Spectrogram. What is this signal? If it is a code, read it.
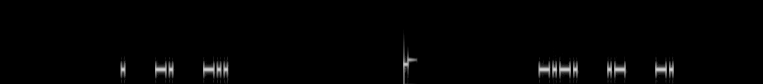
Morse code, heard as a keyed tone, about 36 wpm, spaced as for 20 wpm, 700 Hz. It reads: END CAN
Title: 3x Character Spacing - Top 200 Words - 35wpm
